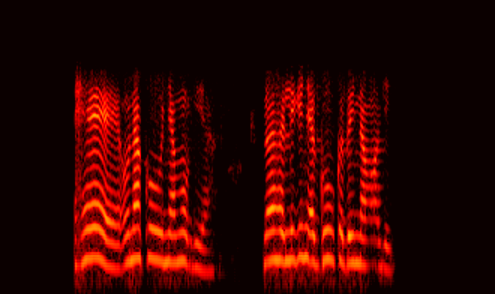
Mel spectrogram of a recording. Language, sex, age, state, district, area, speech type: Santali, female, 18-30, West Bengal, Purba Bardhaman, rural, conversation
